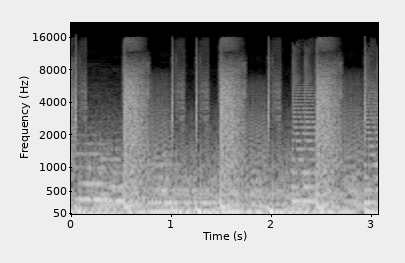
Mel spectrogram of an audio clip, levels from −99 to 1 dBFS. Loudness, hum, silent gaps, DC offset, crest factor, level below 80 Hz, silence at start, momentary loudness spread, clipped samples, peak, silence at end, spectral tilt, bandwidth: -17 LUFS; none; none; under 0.1%; 10 dB; -18 dBFS; 0 s; 2 LU; under 0.1%; -4 dBFS; 0 s; -6 dB/octave; 10.5 kHz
